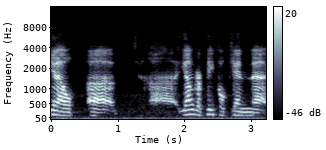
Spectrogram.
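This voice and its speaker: A man's unremarkable speaking voice at a moderate pace, with fairly even intonation. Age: 60s. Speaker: water authority executive director. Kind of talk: interview.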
